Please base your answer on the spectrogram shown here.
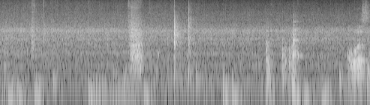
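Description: Jamaican stew chicken simmers and sizzles in a pot as ketchup is added, with a steady low bubbling broken by several sharp stirring scrapes and clinks.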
